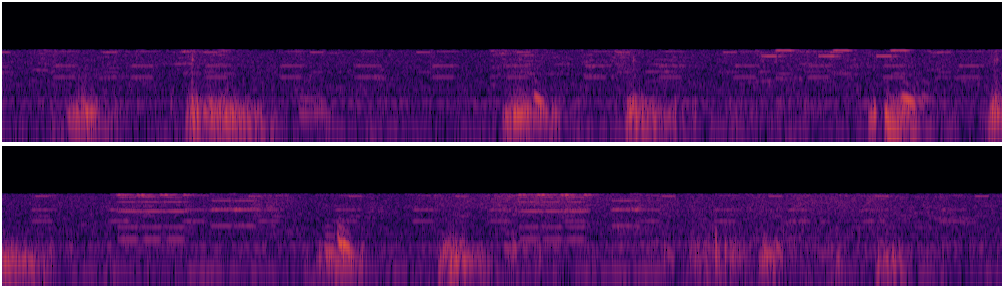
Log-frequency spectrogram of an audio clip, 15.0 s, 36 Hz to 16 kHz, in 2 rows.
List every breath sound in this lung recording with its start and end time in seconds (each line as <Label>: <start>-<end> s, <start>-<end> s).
Inhalation: 0.34-1.06 s, 3.65-4.33 s, 6.42-7.07 s, 9.83-10.35 s, 12.49-13.46 s
Exhalation: 1.33-2.58 s, 4.61-5.36 s, 7.36-7.96 s, 10.80-11.57 s, 14.10-14.41 s
Wheeze: 2.23-2.54 s, 3.99-4.11 s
